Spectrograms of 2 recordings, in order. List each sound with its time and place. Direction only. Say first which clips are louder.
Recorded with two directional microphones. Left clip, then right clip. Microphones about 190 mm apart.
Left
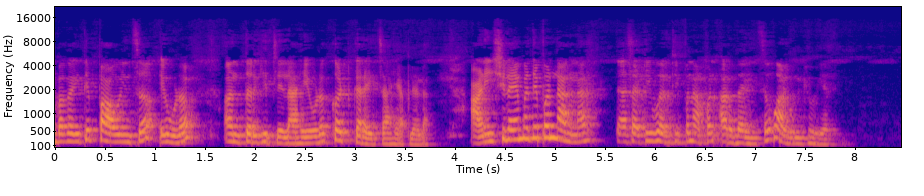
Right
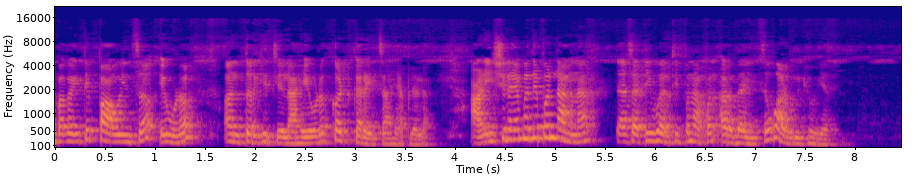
0.0 s speech: left 3 dB; 25° left (ahead or behind)
5.2 s a woman's voice: left 1 dB; 15° left (ahead or behind)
